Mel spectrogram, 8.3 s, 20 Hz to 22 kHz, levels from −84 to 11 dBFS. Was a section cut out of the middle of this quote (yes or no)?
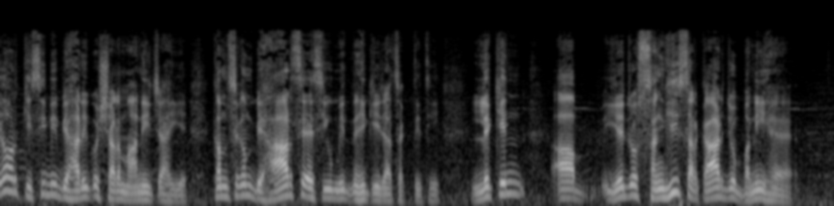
no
